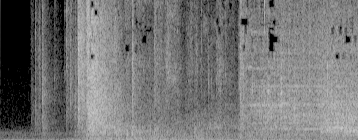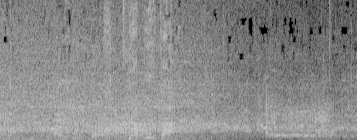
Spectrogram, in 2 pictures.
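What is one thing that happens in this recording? A heavy door creaks and scrapes open loudly.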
